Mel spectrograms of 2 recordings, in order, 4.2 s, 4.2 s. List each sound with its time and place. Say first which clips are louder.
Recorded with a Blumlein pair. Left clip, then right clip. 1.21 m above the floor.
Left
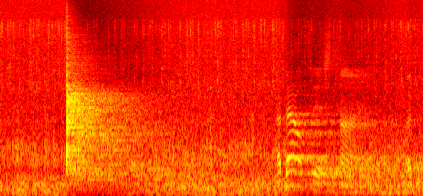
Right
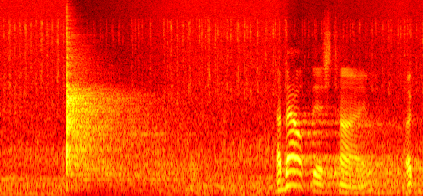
0.7 s a clap: right 3 dB; 10° right, 6.5 m
2.8 s a man speaking: right 9 dB; 25° right, 2.0 m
